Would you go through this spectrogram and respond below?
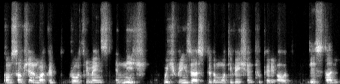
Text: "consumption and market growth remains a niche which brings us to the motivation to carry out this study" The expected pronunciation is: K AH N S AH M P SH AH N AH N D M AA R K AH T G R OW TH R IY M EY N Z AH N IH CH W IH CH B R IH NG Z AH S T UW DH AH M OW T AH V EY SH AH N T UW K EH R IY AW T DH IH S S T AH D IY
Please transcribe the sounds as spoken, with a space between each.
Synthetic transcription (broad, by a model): K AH N S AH M P SH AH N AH N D M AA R K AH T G R OW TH R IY M EY N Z AH N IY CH W IH CH B R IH NG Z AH S T UW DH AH M OW T AH V EY SH AH N T UW K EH R IY AW T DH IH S S T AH D IY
